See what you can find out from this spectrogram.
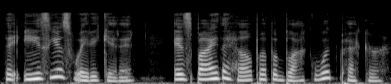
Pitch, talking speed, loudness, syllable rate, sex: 220 Hz, 215 wpm, -16 LUFS, 5.1 syllables/s, female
